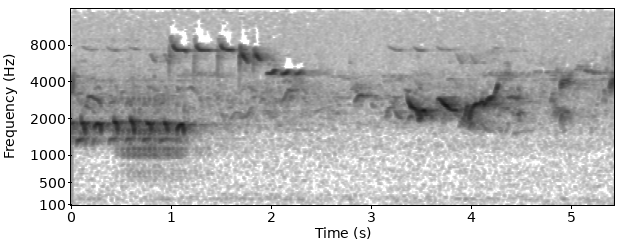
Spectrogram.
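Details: White-rumped shama song used as a lure to stimulate a stressed, reluctant bird to sing: a rapid trilled phrase, then thin high notes and rich rising whistles, over steady background hiss.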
